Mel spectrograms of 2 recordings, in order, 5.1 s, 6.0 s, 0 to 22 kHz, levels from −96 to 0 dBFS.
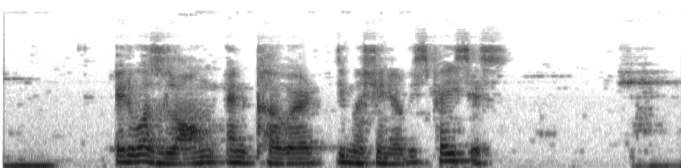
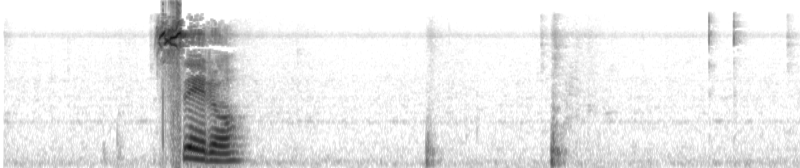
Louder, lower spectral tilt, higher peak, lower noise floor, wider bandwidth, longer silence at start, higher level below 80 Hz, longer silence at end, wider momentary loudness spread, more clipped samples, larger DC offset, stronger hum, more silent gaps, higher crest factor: second, -14 LUFS vs -8 LUFS; first, -6.5 dB/octave vs -1 dB/octave; about the same, 0 dBFS vs 0 dBFS; second, -56 dBFS vs -71 dBFS; second, 7.6 kHz vs 16.5 kHz; second, 0.05 s vs 1.15 s; first, -28 dBFS vs -70 dBFS; second, 0 s vs 4.2 s; second, 17 LU vs 23 LU; second, under 0.1% vs 0.3%; neither; neither; neither; second, 14 dB vs 20 dB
